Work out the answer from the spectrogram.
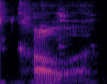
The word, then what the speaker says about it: Koa: say his name right. It's Koa. Is it Koa? What did I say? Koi Koi, Pete? like he's a fish. Because it looks like koi. It looks more like koi than koa.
